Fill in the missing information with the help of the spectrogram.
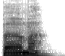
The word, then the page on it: burma: British English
